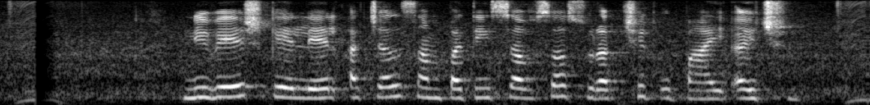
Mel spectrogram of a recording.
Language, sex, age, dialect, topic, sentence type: Maithili, female, 18-24, Southern/Standard, banking, statement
